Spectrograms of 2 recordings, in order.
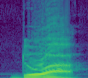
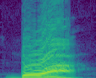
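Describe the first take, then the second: The two takes are said the same way.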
